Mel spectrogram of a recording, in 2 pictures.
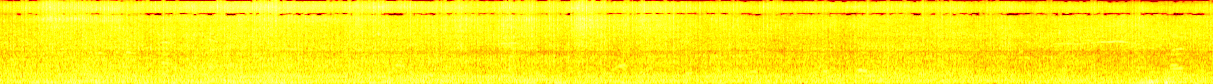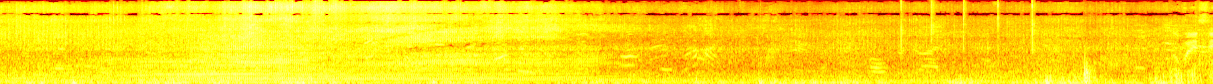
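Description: A pack of racing go-karts running on an oval track, their engines buzzing continuously. The sound swells to its loudest a little past the middle and drops off over the last few seconds.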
